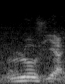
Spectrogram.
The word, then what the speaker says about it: Lauviah: Nous comptons pour le 17e génie qui c'est Lovia, qui s'écrit L-A-U-V-I-A-H.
